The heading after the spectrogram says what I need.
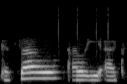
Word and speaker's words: Cassell: The E can be pronounced like castle. Because I put it on Google traduction, Google Translate to make sure the pronunciation, and they say Cassell. And actually it's wrong. It's like Cassell, so it's kind of like Cassell. Yeah, no, kind of like French.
